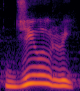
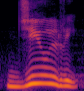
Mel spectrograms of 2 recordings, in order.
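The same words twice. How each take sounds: Both takes have the same delivery.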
